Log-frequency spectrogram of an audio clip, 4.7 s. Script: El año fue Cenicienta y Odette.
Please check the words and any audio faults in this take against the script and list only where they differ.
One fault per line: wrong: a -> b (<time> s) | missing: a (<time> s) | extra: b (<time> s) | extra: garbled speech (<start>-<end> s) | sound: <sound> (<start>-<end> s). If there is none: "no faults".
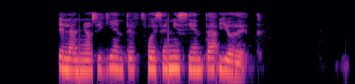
extra: siguiente (1.2 s)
